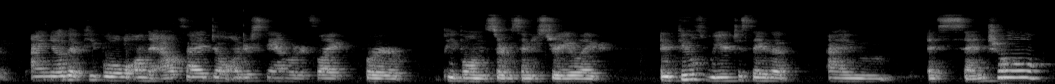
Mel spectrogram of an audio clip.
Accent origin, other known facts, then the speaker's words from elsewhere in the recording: Long Beach, California, United States; the youngest of the two. I'm born and raised in Long Beach. Long Beach native.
